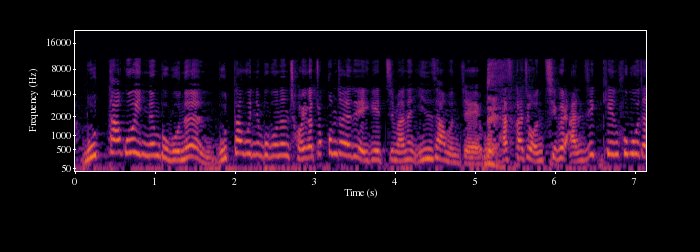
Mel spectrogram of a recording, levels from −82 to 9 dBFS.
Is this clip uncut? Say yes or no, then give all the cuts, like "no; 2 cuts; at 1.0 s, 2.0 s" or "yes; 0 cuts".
no; 1 cut; at 5.3 s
